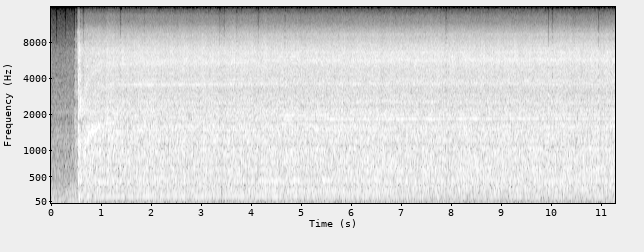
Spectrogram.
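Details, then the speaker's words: Mustang engine, spark plugs out, no belt, fully charged battery: smooth even starter spin about ten seconds with no compression pulses or firing, cranking to prime oil pressure; oil pressure achieved afterward. "we're gonna see if we can turn this thing over and try to get some some oil pressure so let's see what happens"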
